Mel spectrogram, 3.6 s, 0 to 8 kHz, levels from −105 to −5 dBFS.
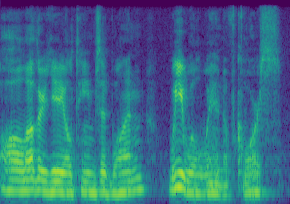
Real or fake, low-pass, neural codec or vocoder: fake; 7.2 kHz; vocoder, 22.05 kHz, 80 mel bands, WaveNeXt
